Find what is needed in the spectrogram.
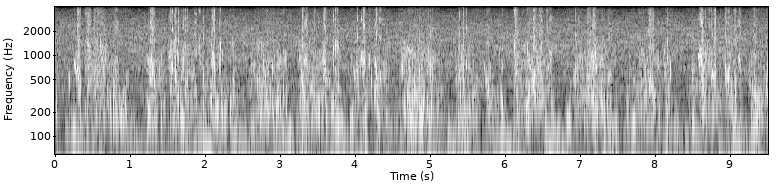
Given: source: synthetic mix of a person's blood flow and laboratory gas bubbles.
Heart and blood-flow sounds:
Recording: Doppler ultrasound of blood flow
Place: precordium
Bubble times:
0.00-0.09 s: bubbles
0.16-0.35 s: bubbles
0.37-1.02 s: bubbles
1.20-2.52 s: bubbles
2.64-3.13 s: bubbles
3.22-3.85 s: bubbles
3.90-4.47 s: bubbles
4.59-5.17 s: bubbles
5.30-6.04 s: bubbles
6.12-6.67 s: bubbles
6.79-7.46 s: bubbles
7.61-8.25 s: bubbles
8.47-9.17 s: bubbles
9.23-9.52 s: bubbles
From the record:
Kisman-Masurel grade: 444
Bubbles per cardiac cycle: continuous sound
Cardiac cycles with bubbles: 100%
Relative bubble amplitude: maximal (0.775 to 0.999)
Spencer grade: 4 (maximum detectable bubble signal sounding continuously throughout systole and diastole of every cardiac period, and overriding the amplitude of the normal cardiac signals)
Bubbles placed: anywhere in the cardiac cycle

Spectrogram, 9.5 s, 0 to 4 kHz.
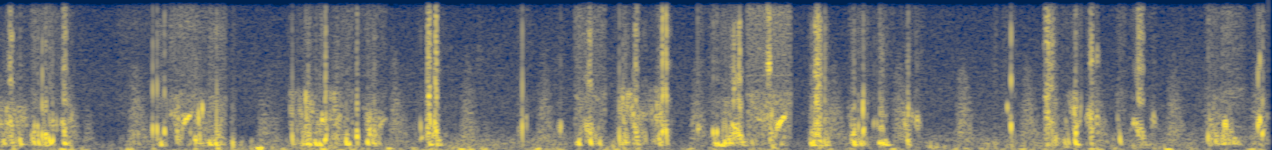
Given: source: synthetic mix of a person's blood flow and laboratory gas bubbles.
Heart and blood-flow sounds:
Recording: Doppler ultrasound of blood flow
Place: subclavian vein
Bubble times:
0.00-0.60 s: bubbles
0.92-1.82 s: bubbles
2.19-2.93 s: bubbles
3.15-3.38 s: bubbles
3.91-4.02 s: bubbles
4.21-4.27 s: bubbles
4.34-4.58 s: bubbles
4.64-5.08 s: bubbles
5.26-5.32 s: bubbles
5.34-5.96 s: bubbles
6.08-6.27 s: bubbles
6.38-6.74 s: bubbles
6.78-6.96 s: bubbles
7.55-7.65 s: bubbles
7.86-8.29 s: bubbles
8.40-8.47 s: bubbles
8.50-8.72 s: bubbles
9.06-9.38 s: bubbles
9.43-9.55 s: bubbles
From the record:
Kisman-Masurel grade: 343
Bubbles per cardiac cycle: rolling drumbeat, 9 or more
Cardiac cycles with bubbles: 100%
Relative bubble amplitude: loud (0.450 to 0.775)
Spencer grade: 3 (all of the cardiac periods contain showers or single bubble signals, but not dominating or overriding the cardiac motion signals)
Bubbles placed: anywhere in the cardiac cycle

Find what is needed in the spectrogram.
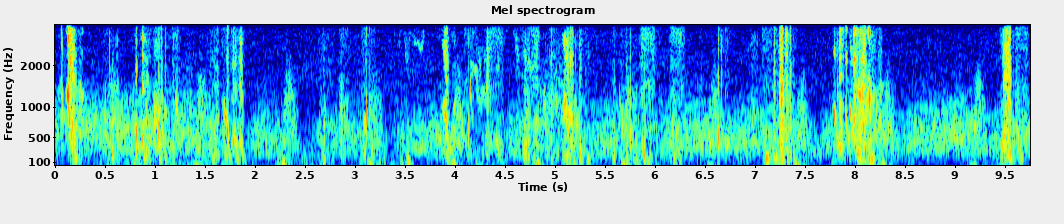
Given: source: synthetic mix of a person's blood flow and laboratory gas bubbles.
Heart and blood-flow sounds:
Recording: Doppler ultrasound of blood flow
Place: subclavian vein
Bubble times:
0.03-0.30 s: bubbles
0.47-0.67 s: bubbles
0.78-1.25 s: bubbles
1.51-1.93 s: bubbles
2.63-2.76 s: bubbles
2.83-2.96 s: bubbles
3.05-3.22 s: bubbles
3.87-4.02 s: bubbles
4.09-4.20 s: bubbles
4.29-4.49 s: bubbles
4.67-5.37 s: bubbles
5.56-6.00 s: bubbles
6.14-6.30 s: bubbles
6.61-6.77 s: bubbles
6.95-7.03 s: bubbles
7.07-7.43 s: bubbles
7.77-8.29 s: bubbles
9.44-9.75 s: bubbles
From the record:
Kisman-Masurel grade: 243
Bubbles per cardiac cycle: several, 3 to 8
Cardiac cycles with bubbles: 100%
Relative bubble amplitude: loud (0.450 to 0.775)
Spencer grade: 3 (all of the cardiac periods contain showers or single bubble signals, but not dominating or overriding the cardiac motion signals)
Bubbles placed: anywhere in the cardiac cycle

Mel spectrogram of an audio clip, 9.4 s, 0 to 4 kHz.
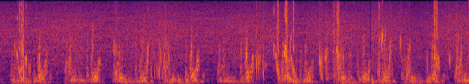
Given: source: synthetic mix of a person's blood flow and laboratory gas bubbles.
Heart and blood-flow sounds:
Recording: Doppler ultrasound of blood flow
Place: precordium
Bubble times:
0.28-0.63 s: bubbles
2.25-2.39 s: bubbles
2.93-3.40 s: bubbles
5.10-5.35 s: bubbles
5.46-5.95 s: bubbles
6.37-7.07 s: bubbles
7.54-7.87 s: bubbles
7.99-8.22 s: bubbles
8.65-8.79 s: bubbles
8.96-9.04 s: bubbles
9.07-9.22 s: bubbles
From the record:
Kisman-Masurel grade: 232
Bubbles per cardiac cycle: several, 3 to 8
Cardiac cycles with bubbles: 50 to 99%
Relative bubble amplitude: moderate (0.250 to 0.450)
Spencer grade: 3 (all of the cardiac periods contain showers or single bubble signals, but not dominating or overriding the cardiac motion signals)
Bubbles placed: only in the low amplitude regions of the cardiac cycle

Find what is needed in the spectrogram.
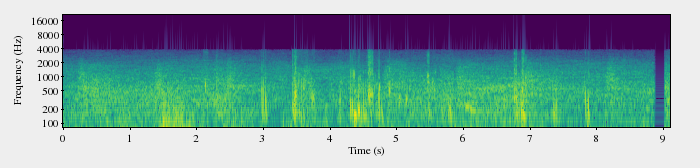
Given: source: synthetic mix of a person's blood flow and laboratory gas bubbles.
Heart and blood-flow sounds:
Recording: Doppler ultrasound of blood flow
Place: subclavian vein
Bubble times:
2.10-2.18 s: bubbles
2.23-2.43 s: bubbles
2.94-3.08 s: bubbles
3.44-3.79 s: bubbles
4.12-4.21 s: bubbles
4.27-4.95 s: bubbles
5.02-5.07 s: bubbles
5.13-5.19 s: bubbles
5.44-5.61 s: bubbles
5.65-5.88 s: bubbles
6.73-6.99 s: bubbles
7.30-7.46 s: bubbles
7.79-7.93 s: bubbles
From the record:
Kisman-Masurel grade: 233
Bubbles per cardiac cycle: several, 3 to 8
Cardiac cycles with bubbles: 50 to 99%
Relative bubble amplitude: loud (0.450 to 0.775)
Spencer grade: 3 (all of the cardiac periods contain showers or single bubble signals, but not dominating or overriding the cardiac motion signals)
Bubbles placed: anywhere in the cardiac cycle

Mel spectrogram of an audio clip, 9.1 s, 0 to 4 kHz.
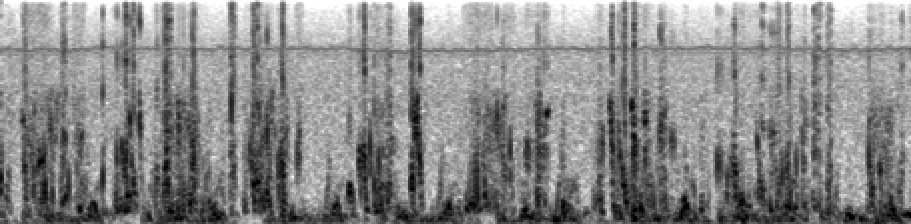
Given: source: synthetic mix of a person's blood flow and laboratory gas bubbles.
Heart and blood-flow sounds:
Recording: Doppler ultrasound of blood flow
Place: precordium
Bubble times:
0.00-0.14 s: bubbles
0.18-0.85 s: bubbles
0.99-1.08 s: bubbles
1.10-1.45 s: bubbles
1.51-2.07 s: bubbles
2.27-2.38 s: bubbles
2.41-2.90 s: bubbles
2.93-3.02 s: bubbles
3.45-4.01 s: bubbles
4.07-4.25 s: bubbles
4.60-5.50 s: bubbles
5.88-6.75 s: bubbles
6.97-7.09 s: bubbles
7.12-8.33 s: bubbles
8.63-9.12 s: bubbles
From the record:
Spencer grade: 4 (maximum detectable bubble signal sounding continuously throughout systole and diastole of every cardiac period, and overriding the amplitude of the normal cardiac signals)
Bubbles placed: only in the low amplitude regions of the cardiac cycle

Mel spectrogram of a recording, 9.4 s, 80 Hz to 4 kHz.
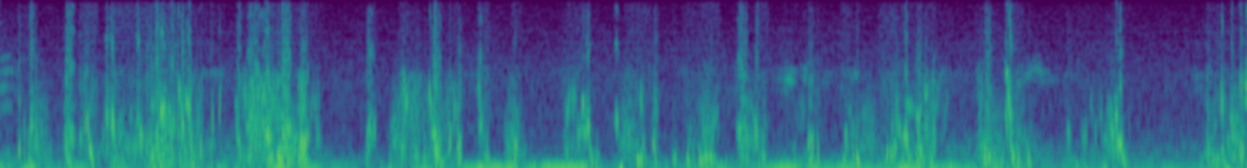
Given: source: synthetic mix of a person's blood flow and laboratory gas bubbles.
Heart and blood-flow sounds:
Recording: Doppler ultrasound of blood flow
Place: subclavian vein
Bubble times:
0.11-0.32 s: bubbles
0.46-1.69 s: bubbles
1.76-2.43 s: bubbles
2.72-2.84 s: bubbles
2.99-3.50 s: bubbles
3.57-3.70 s: bubbles
3.82-3.92 s: bubbles
4.21-4.48 s: bubbles
4.59-4.96 s: bubbles
5.03-5.42 s: bubbles
5.51-5.77 s: bubbles
5.93-6.18 s: bubbles
6.29-6.49 s: bubbles
6.58-7.14 s: bubbles
7.31-7.76 s: bubbles
7.99-8.05 s: bubbles
8.09-8.48 s: bubbles
9.00-9.36 s: bubbles
From the record:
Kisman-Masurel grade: 444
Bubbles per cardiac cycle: continuous sound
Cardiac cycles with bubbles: 100%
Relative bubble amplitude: maximal (0.775 to 0.999)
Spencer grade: 4 (maximum detectable bubble signal sounding continuously throughout systole and diastole of every cardiac period, and overriding the amplitude of the normal cardiac signals)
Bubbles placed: anywhere in the cardiac cycle

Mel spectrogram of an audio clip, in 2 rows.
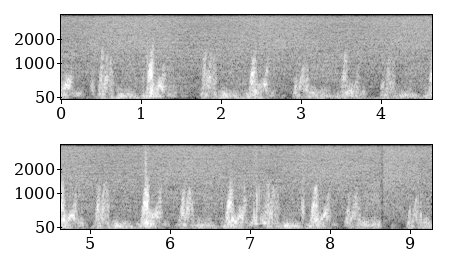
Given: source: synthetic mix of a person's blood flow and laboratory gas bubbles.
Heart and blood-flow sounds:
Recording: Doppler ultrasound of blood flow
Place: precordium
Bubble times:
7.04-7.26 s: bubbles
7.65-7.70 s: bubbles
From the record:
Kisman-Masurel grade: 121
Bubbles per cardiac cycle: 1 to 2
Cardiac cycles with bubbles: 10 to 50%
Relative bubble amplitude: barely perceptible (0.100 to 0.250)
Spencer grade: 2 (many but less than half of the cardiac periods contain bubble signals, singularly or in groups)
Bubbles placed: only in the low amplitude regions of the cardiac cycle

